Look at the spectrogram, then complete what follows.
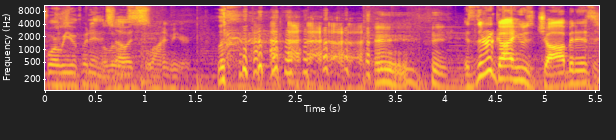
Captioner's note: laughing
